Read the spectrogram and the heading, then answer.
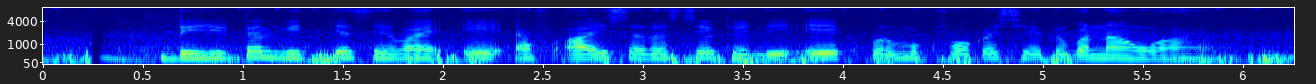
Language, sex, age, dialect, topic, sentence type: Hindi, female, 25-30, Hindustani Malvi Khadi Boli, banking, statement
